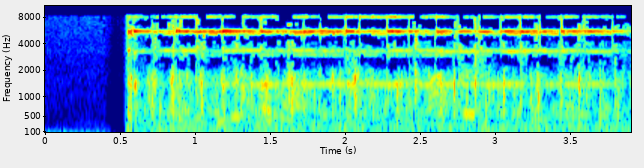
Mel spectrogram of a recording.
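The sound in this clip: Handbell rung by a small child for the first school bell on the opening day of school, starting abruptly after a short silence into a continuous, bright metallic jangle of rapid strikes that stays loud and steady to the end.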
